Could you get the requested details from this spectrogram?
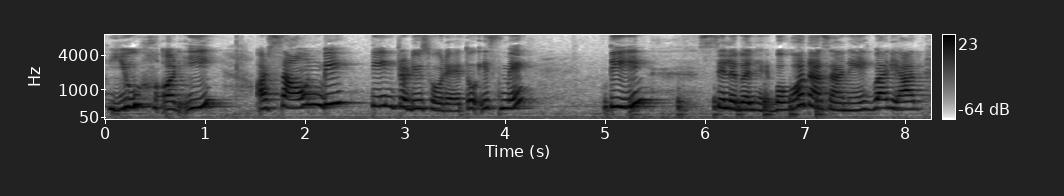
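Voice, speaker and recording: Teaching English grammar in a classroom-style explanation, this Indian-accented woman has a high voice. She takes her time and demonstrates by saying sounds and words more than once.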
